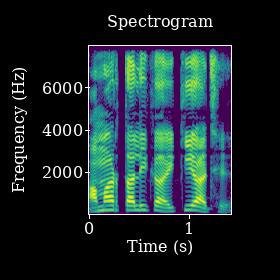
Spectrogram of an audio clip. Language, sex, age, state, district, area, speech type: Bengali, male, 18-30, West Bengal, North 24 Parganas, rural, read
